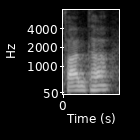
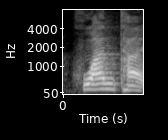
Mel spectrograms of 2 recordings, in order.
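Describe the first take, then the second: First: It starts with a lip-teeth f sound. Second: It starts with a breathy 'hu-an' sound. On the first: This is the original form of the name. "환타가 여기 보면 판타거든요. 사실 판타" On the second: This is how Japanese speakers render the name. "일본 사람이 파 발음이 안 되니까 후안타 이렇게 하다가"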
